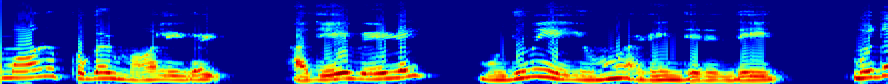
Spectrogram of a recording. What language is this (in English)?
Tamil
